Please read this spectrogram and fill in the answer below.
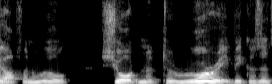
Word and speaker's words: Rory: to the gallic ruri they say Rory as in Brewery that's how you pronounce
